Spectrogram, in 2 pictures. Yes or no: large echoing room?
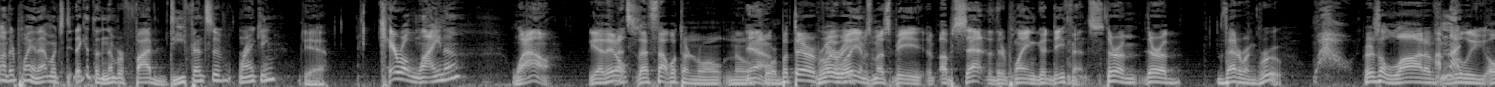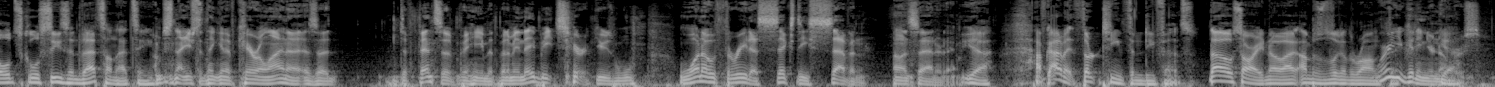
no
